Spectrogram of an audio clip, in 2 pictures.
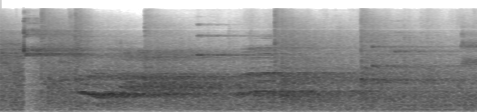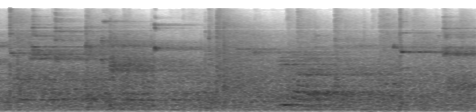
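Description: Sports shoes squeak sharply on the court floor.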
